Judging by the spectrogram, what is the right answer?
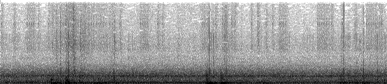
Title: Altima annoying tapping noise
